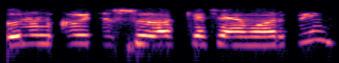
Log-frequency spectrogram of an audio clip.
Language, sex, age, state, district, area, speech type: Kashmiri, male, 45-60, Jammu and Kashmir, Srinagar, urban, conversation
